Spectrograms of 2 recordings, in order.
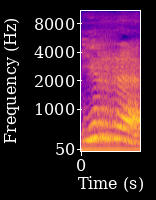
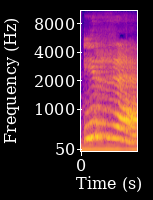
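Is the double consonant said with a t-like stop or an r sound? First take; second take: r sound; r sound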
